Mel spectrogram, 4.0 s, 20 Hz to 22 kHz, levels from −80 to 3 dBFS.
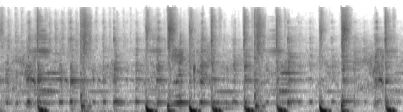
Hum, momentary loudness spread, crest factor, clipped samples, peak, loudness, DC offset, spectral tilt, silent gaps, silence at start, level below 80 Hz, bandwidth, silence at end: none; 7 LU; 16 dB; under 0.1%; 0 dBFS; -16 LUFS; under 0.1%; -4.5 dB/octave; none; 0 s; -24 dBFS; 17 kHz; 0 s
